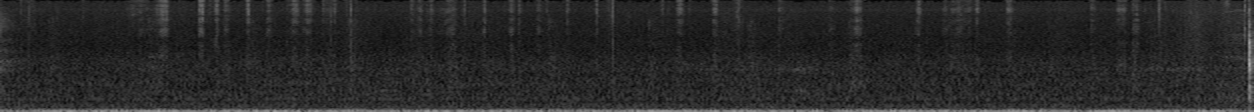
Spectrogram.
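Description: Pen writing on paper, a string of faint irregular scratching strokes as an equation is written out, over a steady low hum.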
